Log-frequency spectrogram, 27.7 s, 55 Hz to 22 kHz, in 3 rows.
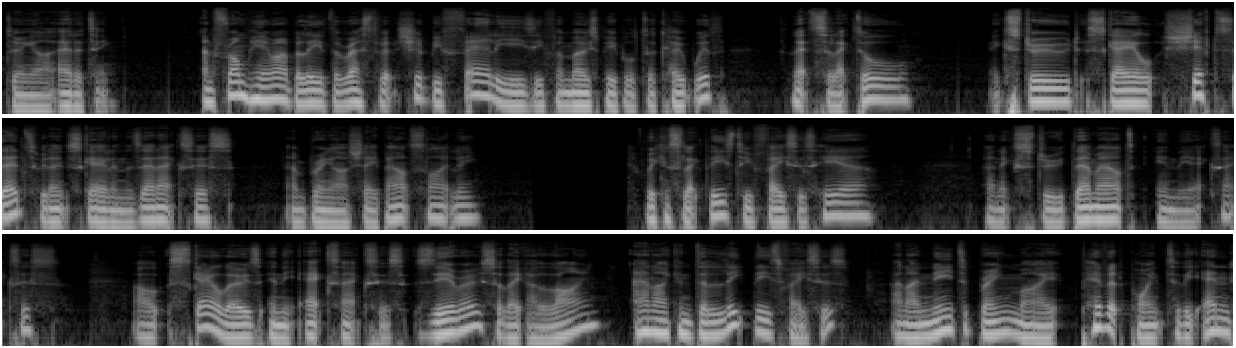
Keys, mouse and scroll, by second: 5.7 a, 7.2 e, 13.3 shift+middle click, 14.1 click, 14.6 shift+click, 15.1-17.0 middle drag, 17.0 e, 19.6 s, 24.1 Delete, 24.9-26.5 middle drag.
